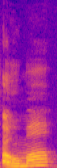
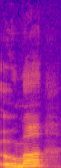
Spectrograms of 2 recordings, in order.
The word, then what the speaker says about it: UOMA: Some people said it's OMA, the U is silent. Some people say UMA, the O is silent. Like, I'm calling it UOMA. That's just how it is.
